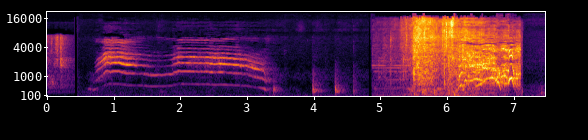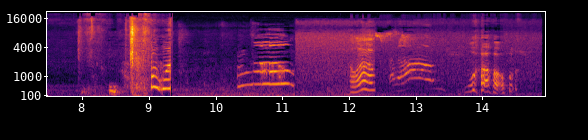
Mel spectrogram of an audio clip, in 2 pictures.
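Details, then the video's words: Domestic kitten with a long drawn-out meow at the start, then short chirpy meows later, separated by a loud rustling, crackling burst and people talking indoors. "kitten meowing call"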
